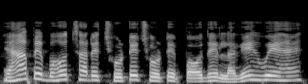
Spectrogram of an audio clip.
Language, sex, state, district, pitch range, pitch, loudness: Hindi, male, Uttar Pradesh, Lucknow, 170-210 Hz, 195 Hz, -14 LUFS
